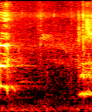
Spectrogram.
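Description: A chicken clucks briefly at close range, with a short call at the start and another near the end over a low background murmur.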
